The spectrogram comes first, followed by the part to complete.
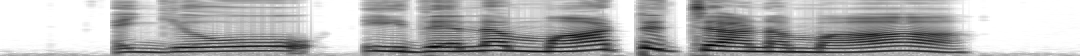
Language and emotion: Tamil, disgusted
